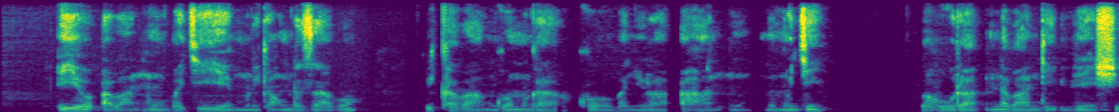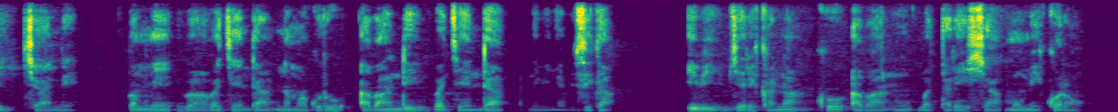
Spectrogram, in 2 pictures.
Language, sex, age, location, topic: Kinyarwanda, male, 18-24, Huye, government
